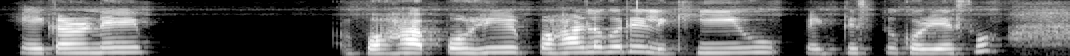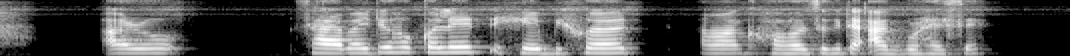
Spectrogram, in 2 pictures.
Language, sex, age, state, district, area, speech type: Assamese, female, 18-30, Assam, Dhemaji, rural, spontaneous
